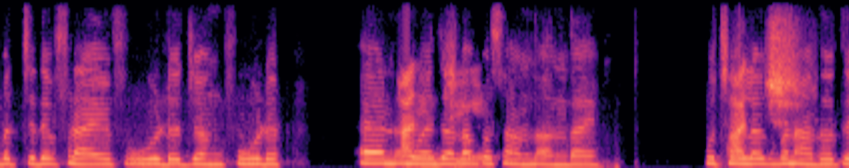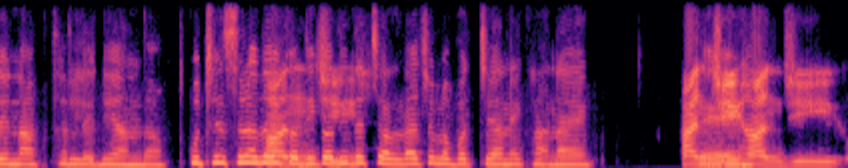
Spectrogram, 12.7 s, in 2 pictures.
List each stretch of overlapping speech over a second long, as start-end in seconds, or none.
none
